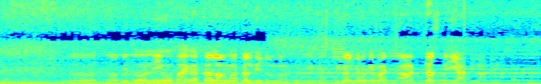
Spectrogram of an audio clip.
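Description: A man talks into a phone nearby.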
